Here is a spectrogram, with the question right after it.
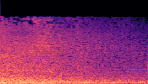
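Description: Bombarda spell explosion in Hogwarts Legacy, a loud, dense blast whose roaring rumble fills the clip and slowly decays without clear separate hits.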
